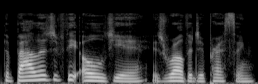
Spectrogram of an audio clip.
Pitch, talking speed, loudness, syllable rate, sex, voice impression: 165 Hz, 210 wpm, -19 LUFS, 5.2 syllables/s, female, very feminine, very adult-like, slightly middle-aged, slightly thin, slightly tensed, slightly weak, slightly dark, soft, slightly clear, slightly fluent, cute, slightly cool, intellectual, slightly refreshing, sincere, very calm, friendly, slightly reassuring, unique, elegant, slightly wild, sweet, slightly lively, very kind, slightly modest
